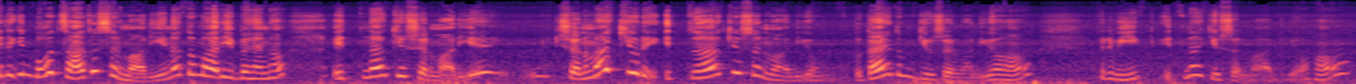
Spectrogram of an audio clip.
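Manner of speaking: high, loud, swooping nagging; exaggerated singsong teasing; teasing mother. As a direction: keep prodding about the shyness. Mother teases about shyness.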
